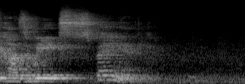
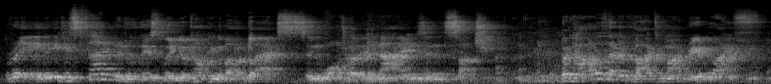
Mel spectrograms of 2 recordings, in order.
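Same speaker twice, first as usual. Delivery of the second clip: lightly voiced doubter, lower at first; skeptical listener; 6 semitones lower than usual. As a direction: put a mild objection in a listener's mouth, starting low. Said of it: "some of you may be thinking".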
